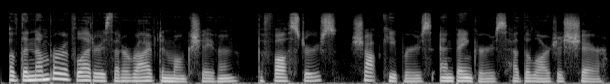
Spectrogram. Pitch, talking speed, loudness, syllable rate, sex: 160 Hz, 175 wpm, -18 LUFS, 5.3 syllables/s, female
